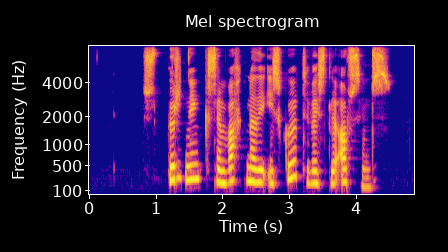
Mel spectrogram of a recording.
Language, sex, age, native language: Icelandic, female, 40-49, Icelandic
